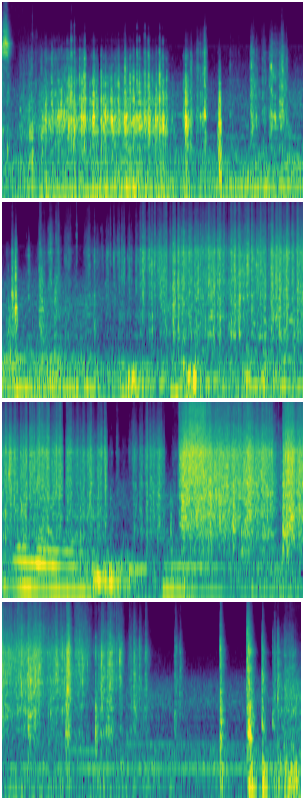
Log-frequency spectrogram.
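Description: Aluminium foil being crumpled and peeled off heat-bent elm guitar binding strips: crinkling and rustling throughout, loudest about twelve seconds in.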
